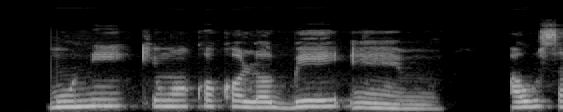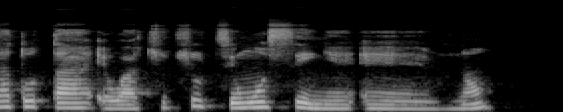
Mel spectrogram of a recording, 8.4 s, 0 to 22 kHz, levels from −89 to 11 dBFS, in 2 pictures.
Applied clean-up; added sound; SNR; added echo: none; none; none; none.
